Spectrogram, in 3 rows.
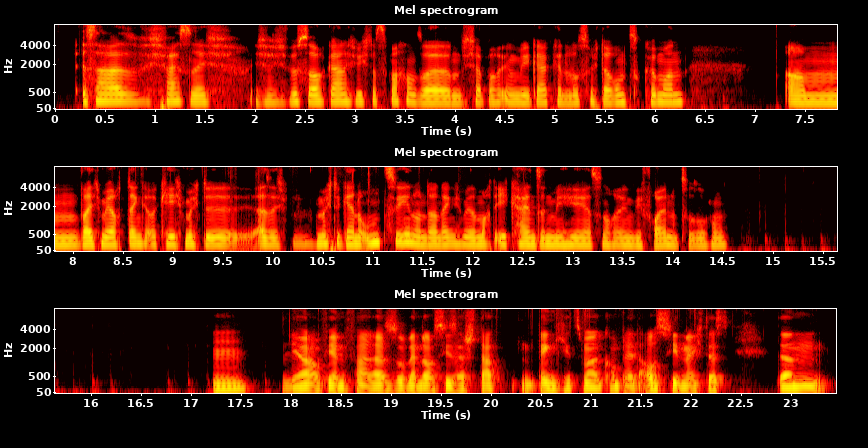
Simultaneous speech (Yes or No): No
